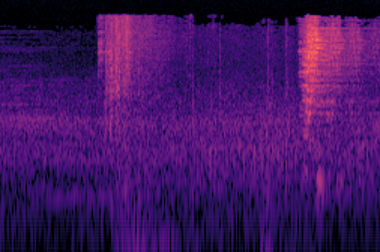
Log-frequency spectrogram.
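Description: Stone shatters with a loud crash and debris scatters.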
